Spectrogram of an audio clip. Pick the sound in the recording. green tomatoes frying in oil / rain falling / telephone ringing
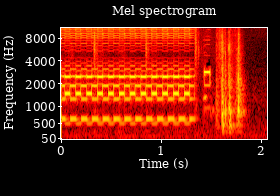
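telephone ringing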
